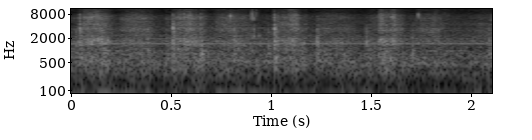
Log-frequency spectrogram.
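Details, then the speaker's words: Geeetech A30 3D printer whose 0.4 mm nozzle was drilled out to 0.8 mm, bed being leveled by dragging paper under the nozzle: light, even scratchy rubbing about twice a second with slight tension. Correct nozzle-to-bed gap. "Like it's bunching up a little bit, but not bad. I feel the tension. You can hear it rubbing. That's what I want to hear."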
